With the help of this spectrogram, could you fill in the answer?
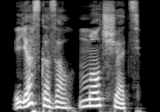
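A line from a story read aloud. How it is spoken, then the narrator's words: Quiet, forceful speech. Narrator (Russian): Пижон произнес это тихо, но с таким напором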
